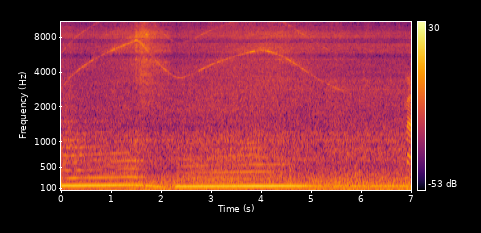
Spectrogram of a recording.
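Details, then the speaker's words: Newly installed Precision Pulsar 6466 turbo cartridge, original housings reused, driving: loud whistle climbing and falling with throttle over steady engine drone, louder than before; healthy free-spooling turbo. "[ __ ] this turbo is louder man this [ __ ] [ __ ] sounds crazy"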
